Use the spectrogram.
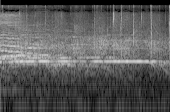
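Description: A crowd claps steadily in sustained applause for a speaker, a dense crackling wash that stays fairly loud throughout, with a few faint voices and a thin tonal whine threading through it.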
